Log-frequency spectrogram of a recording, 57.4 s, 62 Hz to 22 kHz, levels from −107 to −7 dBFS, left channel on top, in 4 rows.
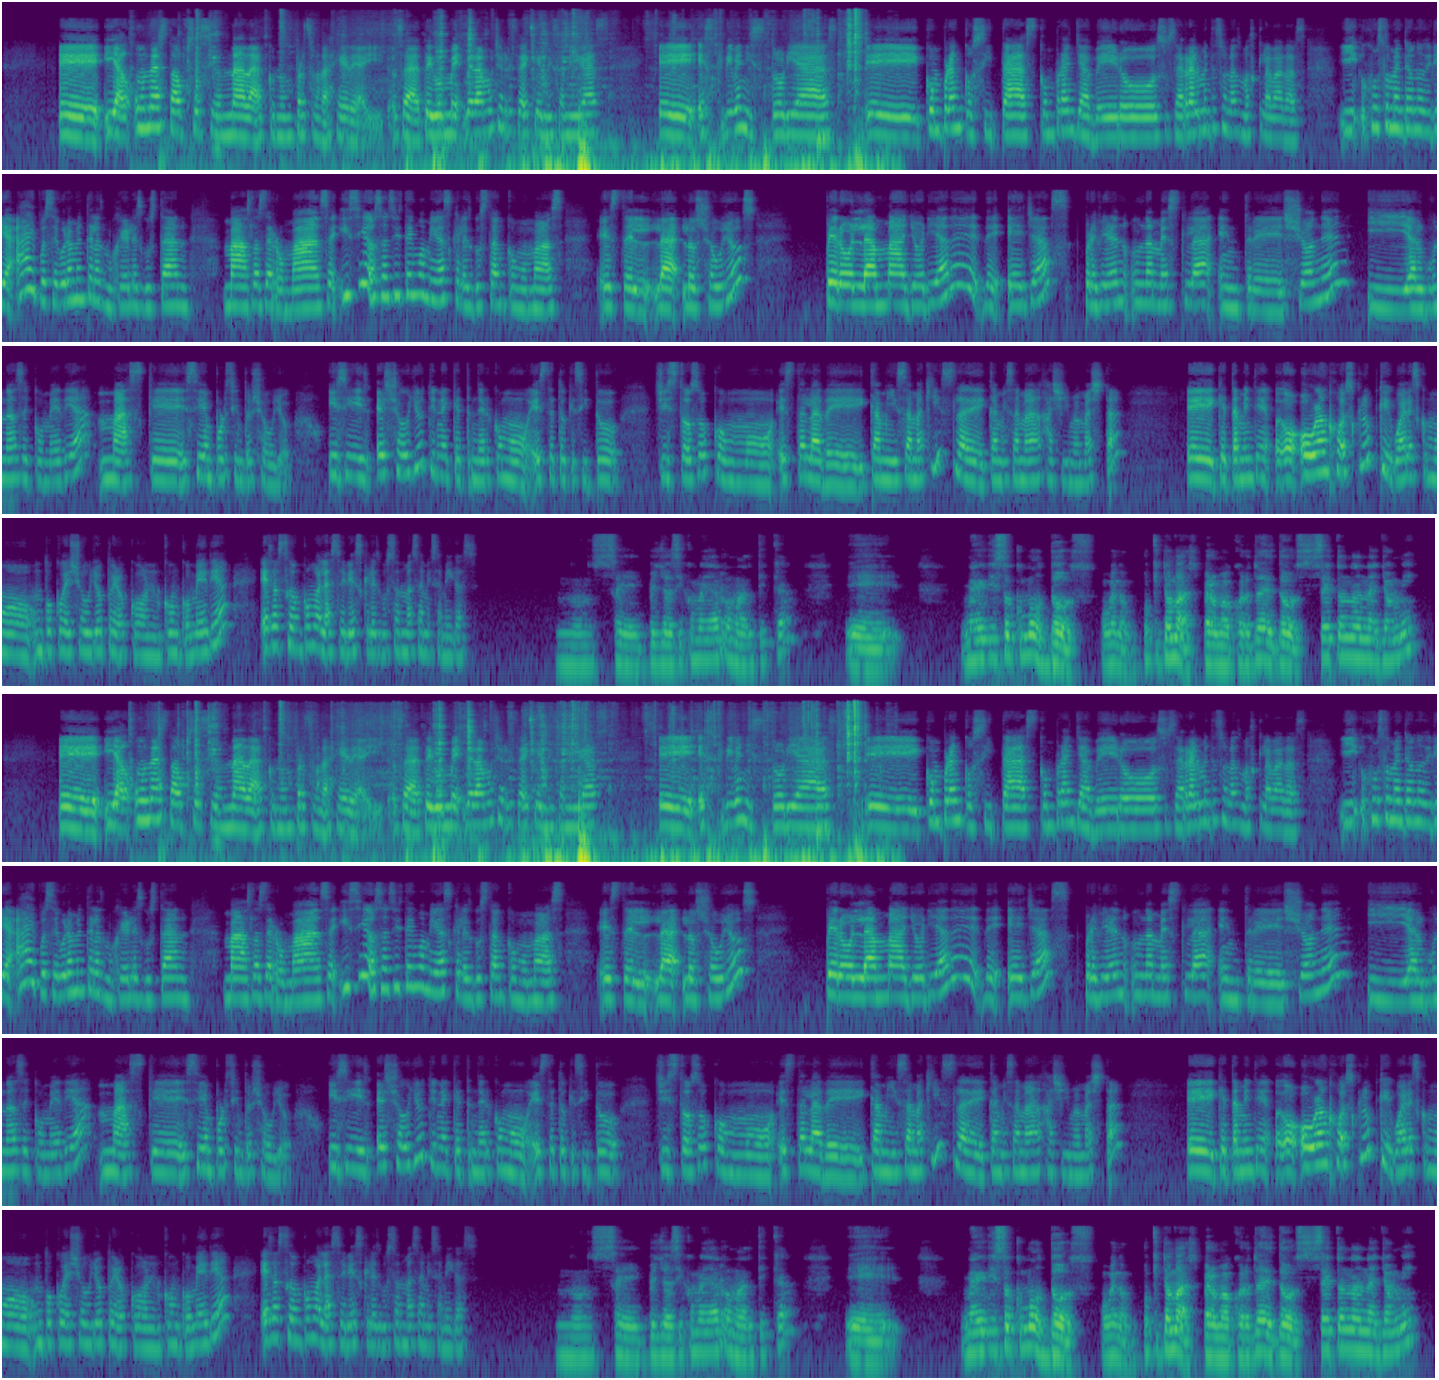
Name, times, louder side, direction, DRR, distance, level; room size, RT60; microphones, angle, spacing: voice 1, 0.6-6.0 6.6-8.3 8.6-13.0 13.4-16.2 16.6-19.9 20.3-21.9 22.6-24.9 25.2-31.6 32.0-34.9 35.3-39.9 40.6-45.3 45.6-47.7, left 2 dB, 10° left, 0.5 m, -40 dB
sound 1, 1.3-9.0, right 1 dB, 65° right, 1.6 m, -34 dB
voice 2, 48.6-51.0 51.5-52.0 52.6-57.2, right 1 dB, 15° right, 0.8 m, -41 dB
5.0 x 3.0 x 2.6 m
head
